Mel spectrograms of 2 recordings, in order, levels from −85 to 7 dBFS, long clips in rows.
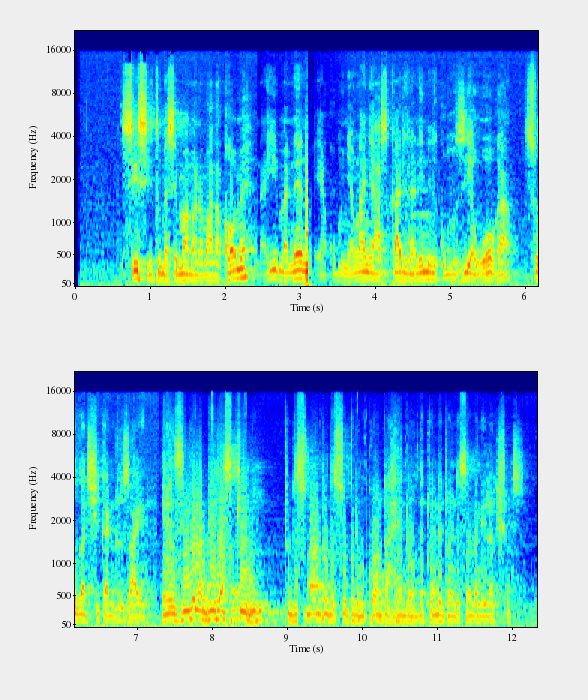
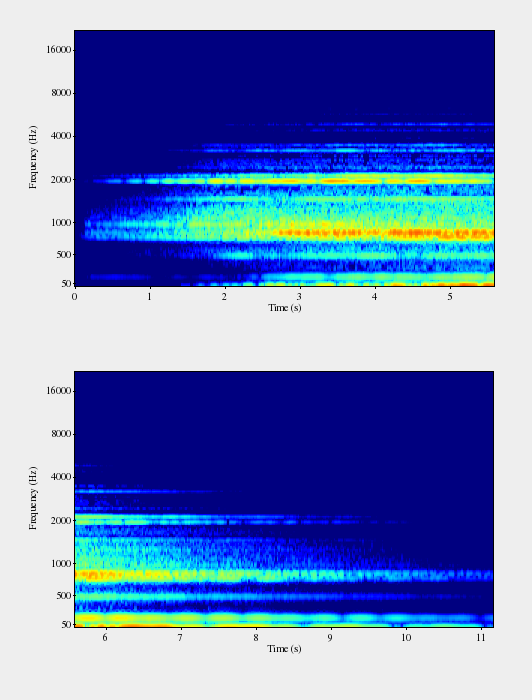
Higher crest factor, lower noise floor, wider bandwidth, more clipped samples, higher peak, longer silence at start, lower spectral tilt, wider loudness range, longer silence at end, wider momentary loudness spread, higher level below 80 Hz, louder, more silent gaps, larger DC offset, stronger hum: about the same, 16 dB vs 16 dB; second, -39 dBFS vs -60 dBFS; first, 16 kHz vs 5.2 kHz; neither; about the same, -2 dBFS vs -4 dBFS; about the same, 0.05 s vs 0 s; second, -4.5 dB/octave vs -8 dB/octave; second, 4 LU vs 18 LU; about the same, 0 s vs 0 s; second, 8 LU vs 21 LU; first, -38 dBFS vs -52 dBFS; about the same, -18 LUFS vs -19 LUFS; neither; neither; neither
